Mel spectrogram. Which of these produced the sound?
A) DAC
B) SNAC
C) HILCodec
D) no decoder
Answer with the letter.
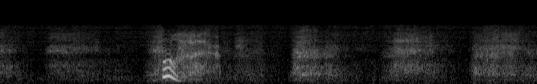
C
